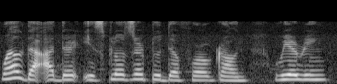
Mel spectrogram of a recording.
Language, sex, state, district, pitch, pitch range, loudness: English, female, Nagaland, Kohima, 215 Hz, 195-225 Hz, -15 LUFS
